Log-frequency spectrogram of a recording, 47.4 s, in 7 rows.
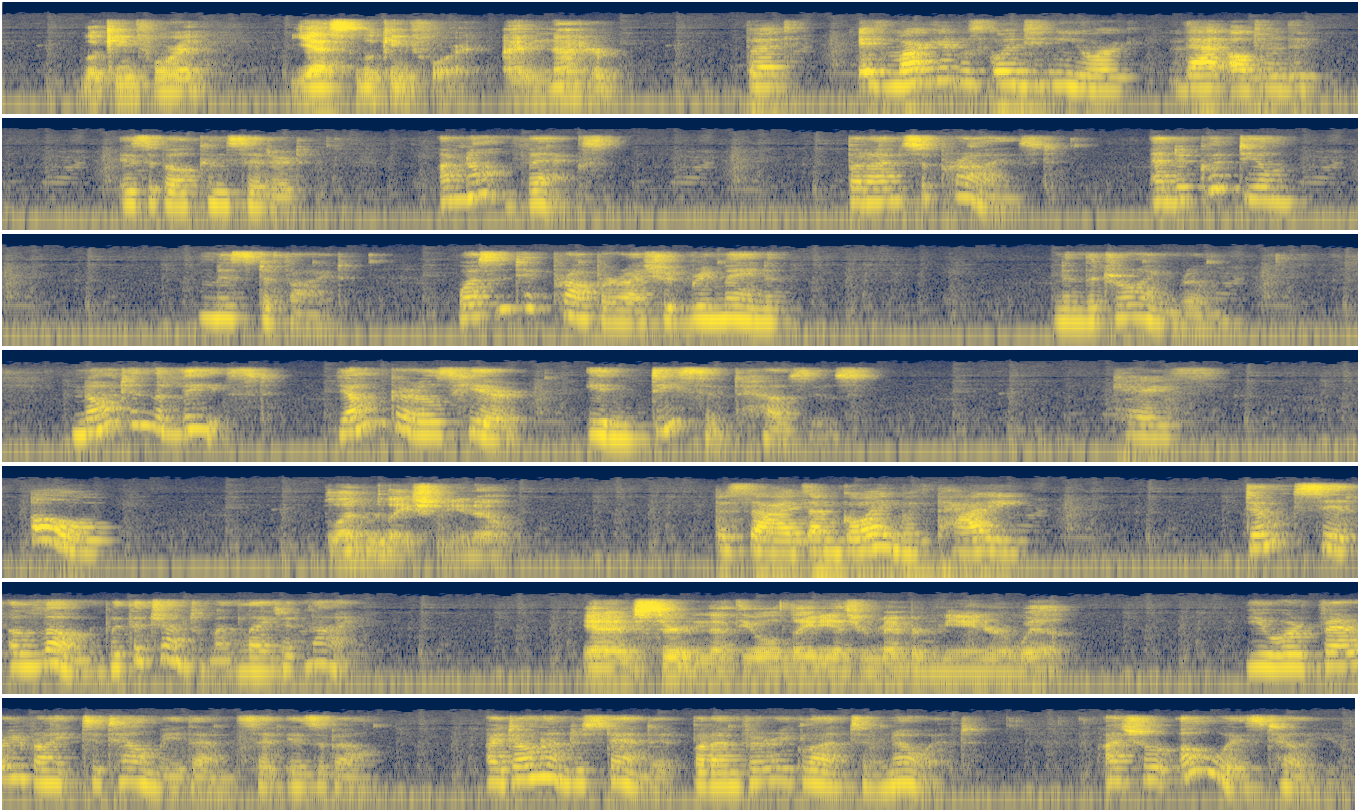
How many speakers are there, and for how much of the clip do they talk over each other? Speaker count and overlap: three, no overlap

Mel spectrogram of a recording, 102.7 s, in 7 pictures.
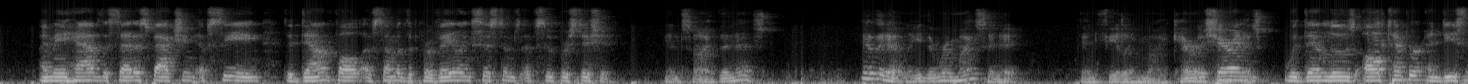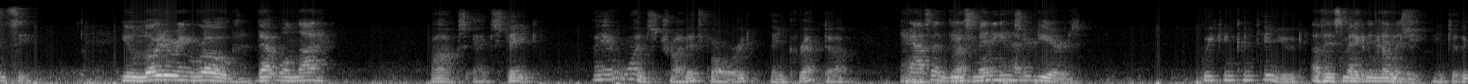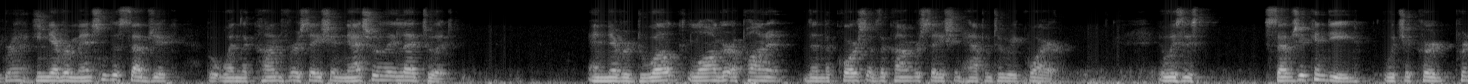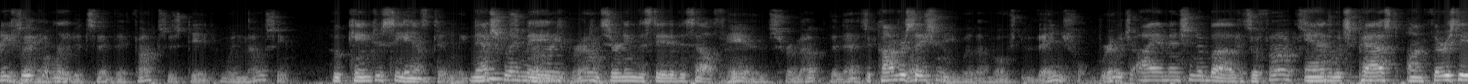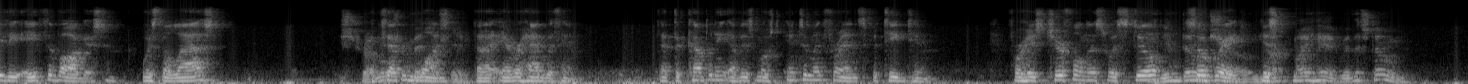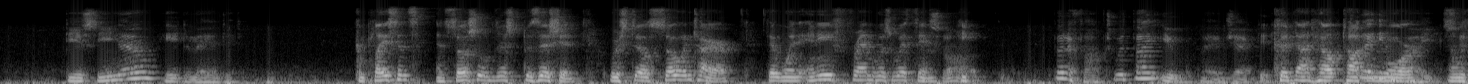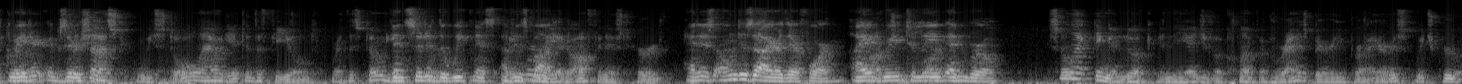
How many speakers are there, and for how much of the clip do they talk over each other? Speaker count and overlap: two, about 22%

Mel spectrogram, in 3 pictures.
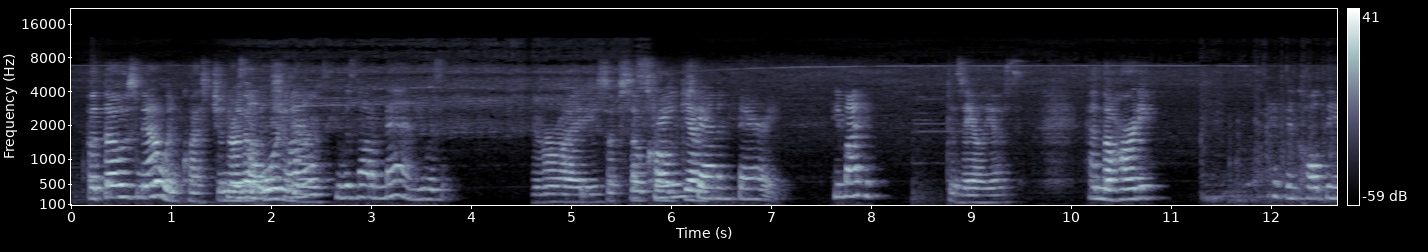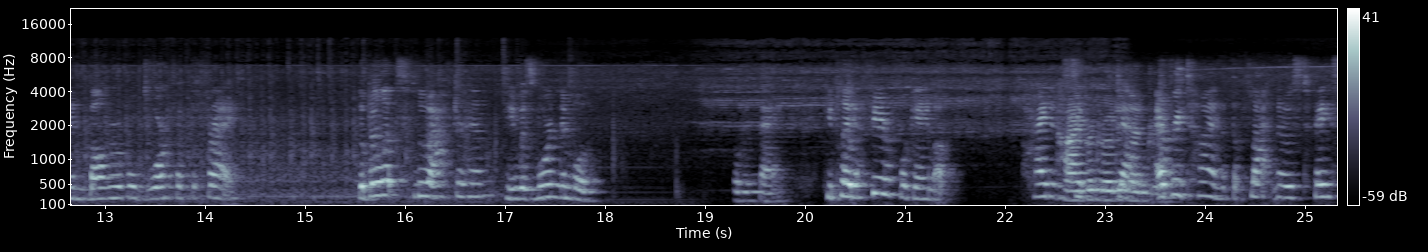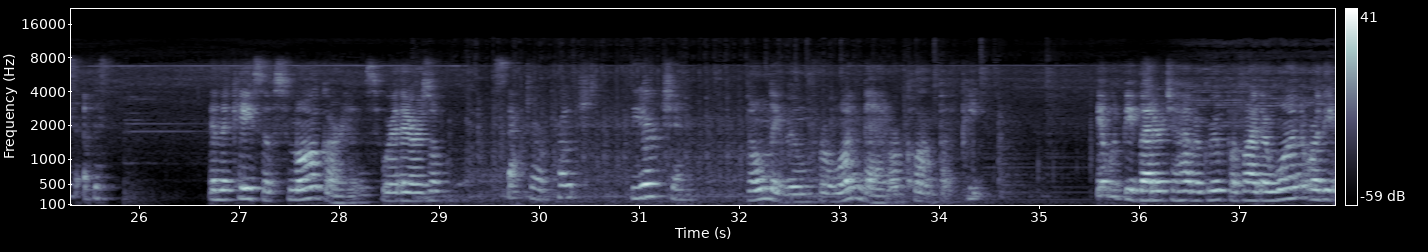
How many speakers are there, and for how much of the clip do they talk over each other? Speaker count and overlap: two, about 9%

